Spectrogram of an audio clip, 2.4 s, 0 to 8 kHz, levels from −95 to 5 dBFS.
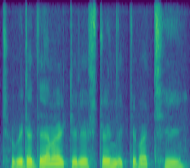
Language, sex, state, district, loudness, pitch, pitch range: Bengali, male, West Bengal, Cooch Behar, -15 LUFS, 130 Hz, 115-140 Hz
